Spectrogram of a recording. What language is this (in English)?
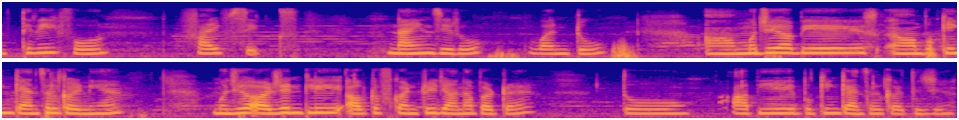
Urdu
